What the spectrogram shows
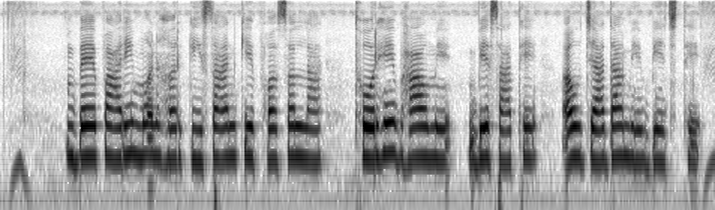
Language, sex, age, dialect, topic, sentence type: Chhattisgarhi, female, 31-35, Northern/Bhandar, agriculture, statement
